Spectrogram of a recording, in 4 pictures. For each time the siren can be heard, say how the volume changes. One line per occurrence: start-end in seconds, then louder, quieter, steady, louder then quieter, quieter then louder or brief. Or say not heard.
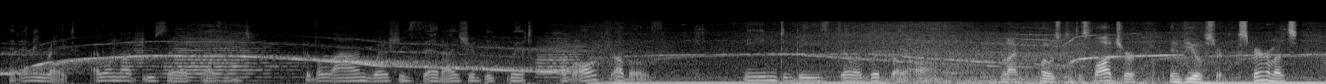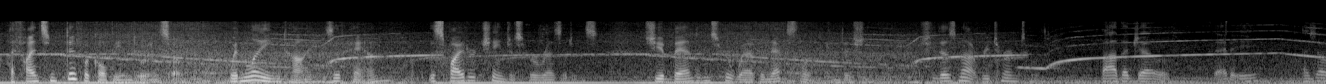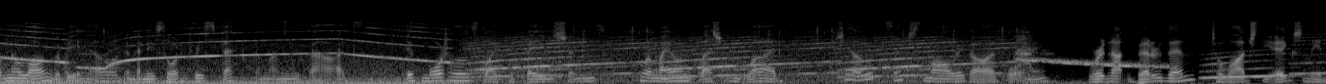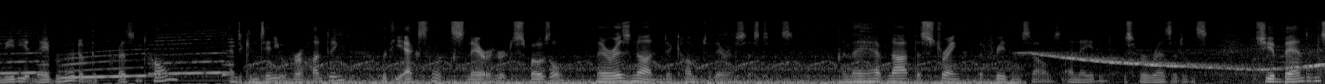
0.0-52.9 quieter.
